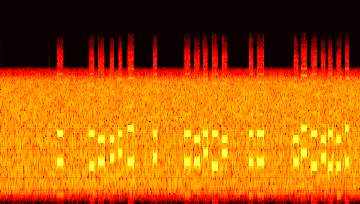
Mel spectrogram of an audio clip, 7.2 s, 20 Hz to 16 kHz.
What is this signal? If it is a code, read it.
DTMF, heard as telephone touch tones, dialled by hand, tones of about 100 ms, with phone line noise. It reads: 5 24706 8 5402* 55 4#27216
